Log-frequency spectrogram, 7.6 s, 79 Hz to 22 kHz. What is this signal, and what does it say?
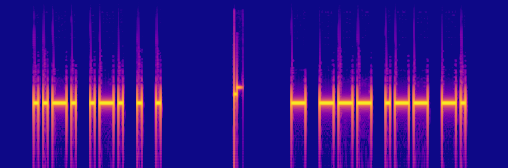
Morse code, heard as a keyed tone, about 17 wpm, 700 Hz. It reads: FREE TOWN
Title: Sentences from Top 500 Words - New Word Drill - 17wpm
